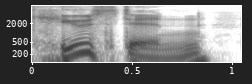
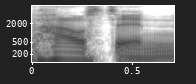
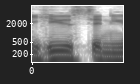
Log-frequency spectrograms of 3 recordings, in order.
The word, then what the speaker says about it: Houston: That means south of Houston, which looks like Houston. – Yeah. – But it is pronounced Houston. – Exactly. – So it's south of Houston. If you're visiting New York City, you never say Houston. You say Houston, just to let you know.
